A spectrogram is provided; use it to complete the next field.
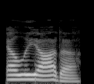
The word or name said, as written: eliada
